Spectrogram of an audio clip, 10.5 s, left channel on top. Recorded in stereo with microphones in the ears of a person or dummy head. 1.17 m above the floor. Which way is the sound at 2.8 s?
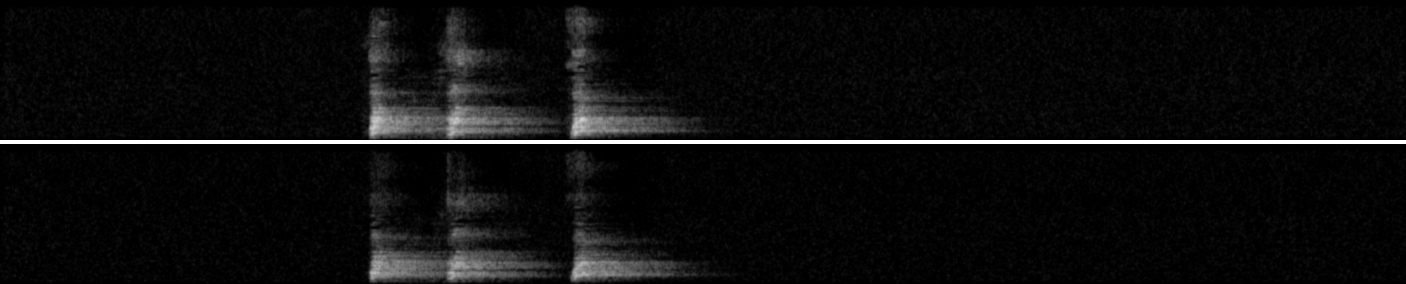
60° left (ahead or behind).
